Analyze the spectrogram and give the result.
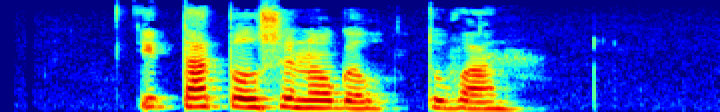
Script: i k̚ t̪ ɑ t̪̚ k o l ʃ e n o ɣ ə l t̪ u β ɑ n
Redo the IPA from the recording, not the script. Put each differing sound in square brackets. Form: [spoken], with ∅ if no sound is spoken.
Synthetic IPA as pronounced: i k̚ t̪ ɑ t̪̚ [p] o l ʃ e n o ɣ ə l t̪ u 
